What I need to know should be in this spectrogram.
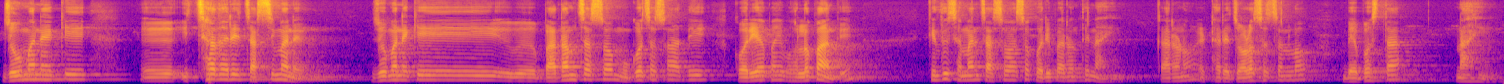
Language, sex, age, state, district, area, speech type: Odia, male, 45-60, Odisha, Dhenkanal, rural, spontaneous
